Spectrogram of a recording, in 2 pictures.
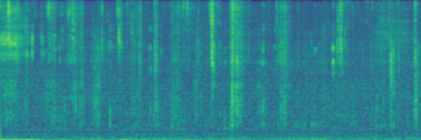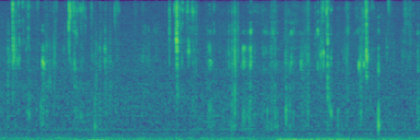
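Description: Close-miked biting and chewing of a crispy lemon pepper chicken wing dipped in ranch: a loud bite at the start, then chewing with irregular crunchy crackles.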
